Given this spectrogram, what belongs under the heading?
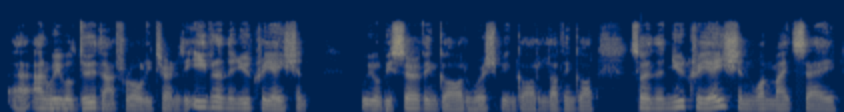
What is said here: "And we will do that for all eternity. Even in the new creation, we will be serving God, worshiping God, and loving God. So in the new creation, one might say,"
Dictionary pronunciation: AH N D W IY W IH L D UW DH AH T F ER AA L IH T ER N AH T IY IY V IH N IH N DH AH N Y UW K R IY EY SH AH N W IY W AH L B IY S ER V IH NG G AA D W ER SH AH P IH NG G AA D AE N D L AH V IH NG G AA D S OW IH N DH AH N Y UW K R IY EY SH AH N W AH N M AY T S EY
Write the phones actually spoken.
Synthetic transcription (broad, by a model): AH N W IY W IH L D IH DH AH T F ER AA L IH T ER N AH T IY IY V IH N IH N DH AH N Y UW K R IY EY SH AH N W IY W AH L B IY S ER V IH NG G AA D W ER SH AH P IH NG G AA D N L AH V IH NG G AA D S OW IH N DH AH N Y UW K R IY EY SH AH N W AH N M AY T S EY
